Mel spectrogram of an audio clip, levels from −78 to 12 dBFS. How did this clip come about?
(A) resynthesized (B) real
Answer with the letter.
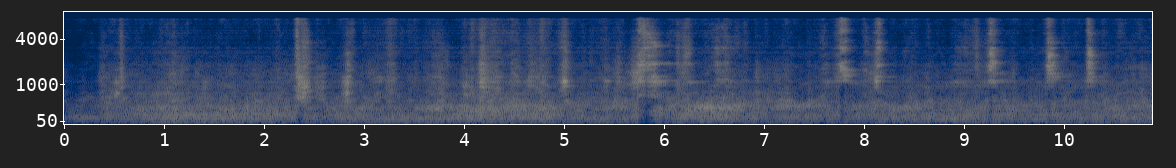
A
